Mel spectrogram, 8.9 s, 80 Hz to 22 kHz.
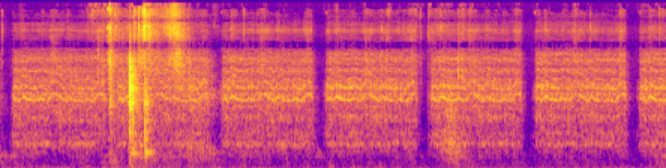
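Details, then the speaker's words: Soft mechanical whirring broken by brief regular pauses about every 1.4 seconds from a CADD Solis VIP home infusion pump priming its tubing, small air bubbles moving through the line onto a paper towel. "So I'm just going to let this prime out on my paper towel. Here's where I'm watching this right here. And as you can see, these little bubbles are coming, but it's not enough to even cause a drip to come out."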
